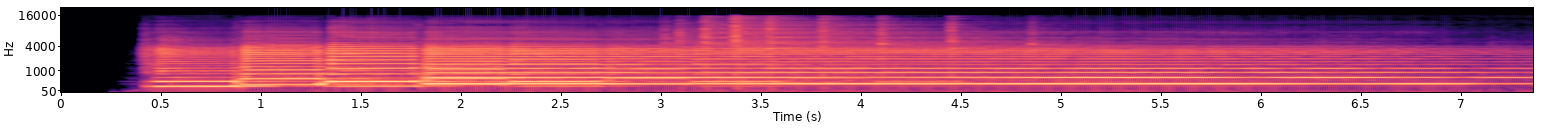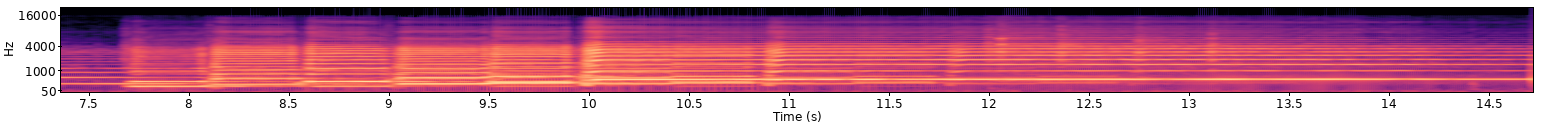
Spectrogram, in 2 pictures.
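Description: Instrumental jazz led by a saxophone: a few short notes, then a long held note of about six seconds, then another run of short notes and another long held note.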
